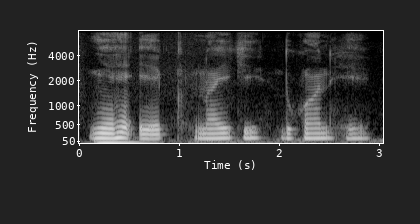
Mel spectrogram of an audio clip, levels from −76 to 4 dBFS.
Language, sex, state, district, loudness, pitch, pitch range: Hindi, male, Uttar Pradesh, Saharanpur, -17 LUFS, 130 Hz, 130-135 Hz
